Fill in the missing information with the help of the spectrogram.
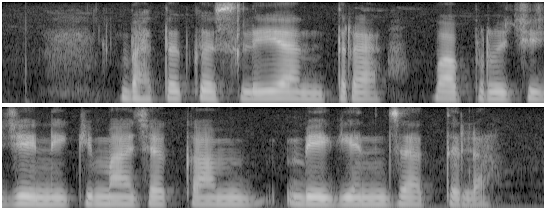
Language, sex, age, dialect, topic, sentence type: Marathi, female, 25-30, Southern Konkan, agriculture, question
